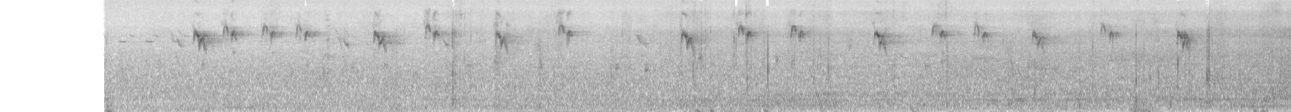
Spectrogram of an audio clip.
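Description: Silence for about the first second, then a small bird calling in short, high, falling chirps, one or two a second, over faint outdoor background noise.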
